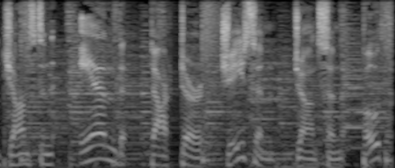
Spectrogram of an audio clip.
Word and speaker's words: Johnston: pleading with me to pronounce his name correctly by hitting the T.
